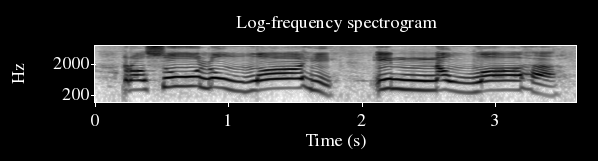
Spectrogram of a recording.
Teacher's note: tafkhim dibaca tebal tiangnya sebelum lafadz Allah terdapat fathah atau dhummah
